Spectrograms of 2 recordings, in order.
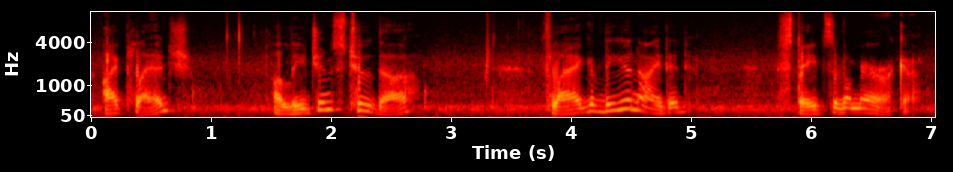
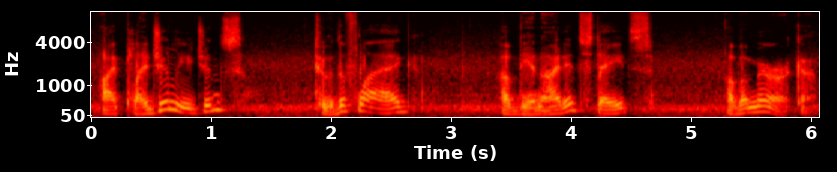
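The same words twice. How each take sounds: First: Pauses fall at odd places mid-phrase. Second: Pauses fall at natural phrase boundaries. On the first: The speaker calls it wrong. "The second sentence sounds choppy" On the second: The speaker calls it right. "the first sounds fluent"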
